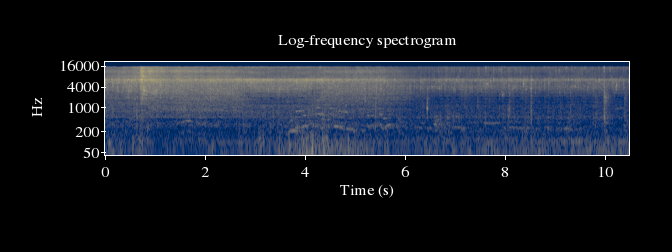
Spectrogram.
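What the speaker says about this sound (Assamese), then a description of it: "মাছখিনি ফ্ৰাই কৰি হৈ গ'ল" Fish frying in hot oil for an Assamese-style dish gives a steady, close sizzling hiss throughout, slightly quieter in the second half, with a few faint crackles and no clear speech.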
